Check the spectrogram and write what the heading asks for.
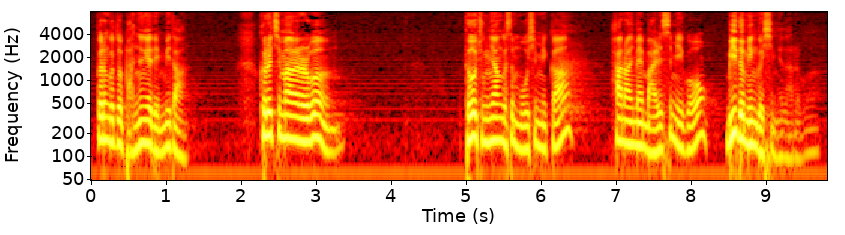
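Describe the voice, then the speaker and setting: A male pastor preaching a Sunday sermon and addressing the congregation with one rhetorical question after another. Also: on the high side. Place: church sanctuary. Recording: long reverb of a church hall.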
